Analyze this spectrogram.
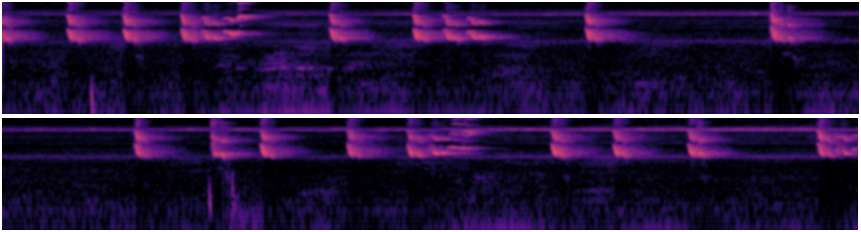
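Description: A squirrel gives sharp, high chirps in quick bursts of two or three, over a steady thin insect-like whine.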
